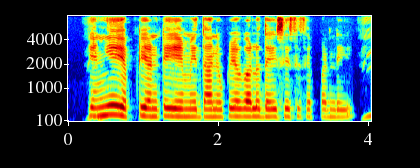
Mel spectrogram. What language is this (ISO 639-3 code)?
tel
